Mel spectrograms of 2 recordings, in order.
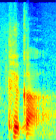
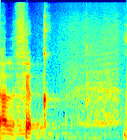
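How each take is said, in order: First: It ends with an added vowel 'a'. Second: It ends on a final 'qh' consonant. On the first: The speaker calls it wrong. "जिस तरह हम उसको कहते हैं फ़िका" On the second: The speaker calls it right. "हालांकि वो है अल फ़िक़्हु या अल फ़िक़्ह"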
